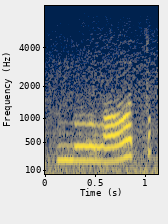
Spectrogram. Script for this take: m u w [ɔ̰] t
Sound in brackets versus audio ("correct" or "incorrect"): incorrect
